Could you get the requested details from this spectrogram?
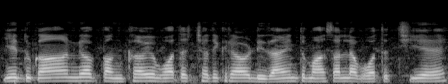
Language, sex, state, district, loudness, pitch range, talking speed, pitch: Hindi, male, Bihar, Katihar, -16 LUFS, 145-155 Hz, 200 wpm, 155 Hz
